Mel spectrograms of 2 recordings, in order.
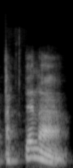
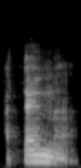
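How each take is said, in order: First: Teacher repeats the student's mistake, stressing the end; wrong final stress. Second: Teacher confirms the corrected word, weight on TE; correct middle-syllable stress. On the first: Say "Atena" with the weight on NA. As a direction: stress the last syllable of "Atena", ate-NA. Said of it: "não é Atena. Veja bem, ó o sinalzinho". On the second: Say "Atena" with NA falling away. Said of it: "Veja bem, ó o sinalzinho aqui". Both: Shown as a demonstration.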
